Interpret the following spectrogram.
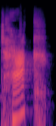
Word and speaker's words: tack: Is it really just tack? Tack? Tack.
